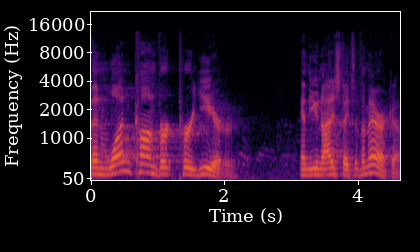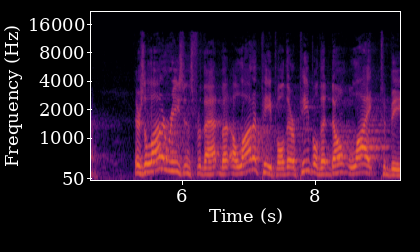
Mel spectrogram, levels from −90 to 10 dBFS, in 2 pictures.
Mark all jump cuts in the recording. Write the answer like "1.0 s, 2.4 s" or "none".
none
